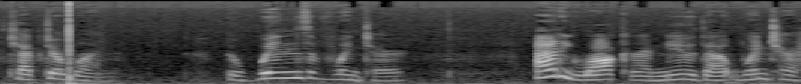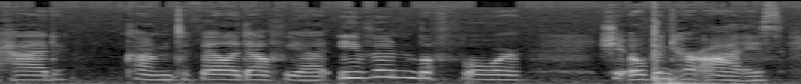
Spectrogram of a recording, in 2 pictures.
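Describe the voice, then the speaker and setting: Woman reading a kids book out loud, takes it real slow and deliberate. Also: medium pitch, a little hiss or hum, rough recording. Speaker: vlogger reading books aloud. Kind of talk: dramatic reading of a children's book.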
